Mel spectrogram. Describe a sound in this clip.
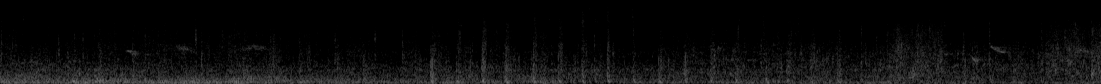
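Footsteps crunch through snow at a running pace.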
